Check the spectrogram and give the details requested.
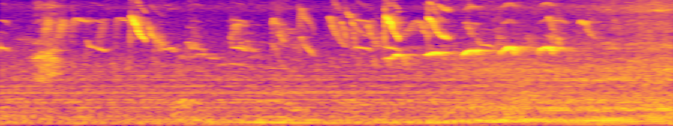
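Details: Bar-winged prinia uttering a few high, sharp chirps, then a quick run of steep downslurred notes followed by short flat whistles, repeated several times per second.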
